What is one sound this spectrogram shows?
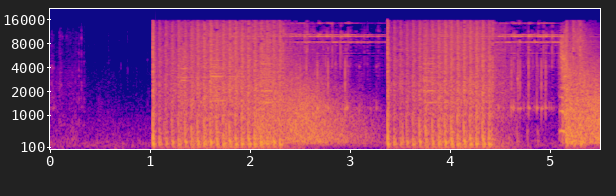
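A rifle fires rapid bursts of gunshots indoors.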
